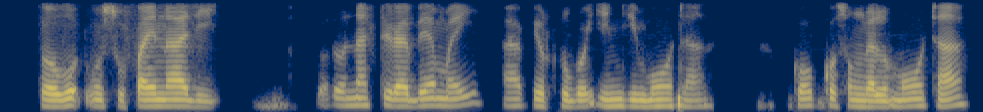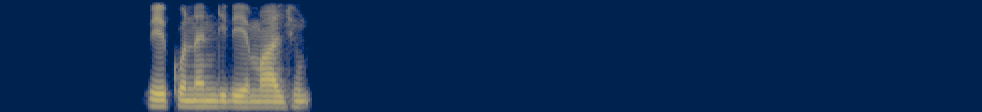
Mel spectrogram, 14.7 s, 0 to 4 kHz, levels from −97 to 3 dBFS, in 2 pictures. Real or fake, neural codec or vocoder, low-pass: fake; codec, 16 kHz, 2 kbps, X-Codec, HuBERT features, trained on LibriSpeech; 3.6 kHz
